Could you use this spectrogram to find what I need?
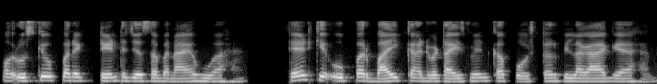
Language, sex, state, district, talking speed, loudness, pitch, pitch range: Hindi, male, Jharkhand, Palamu, 180 wpm, -15 LUFS, 155 Hz, 140-165 Hz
